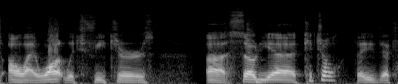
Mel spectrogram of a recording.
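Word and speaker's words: Sonya Kitchell: Track 12 is All I Want, which features Sonia Kitchell. So that's how that name is pronounced.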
